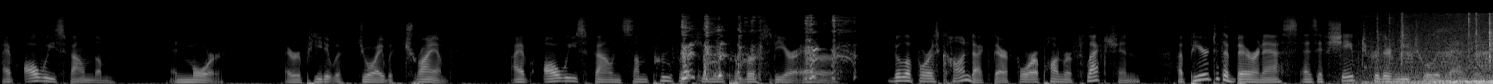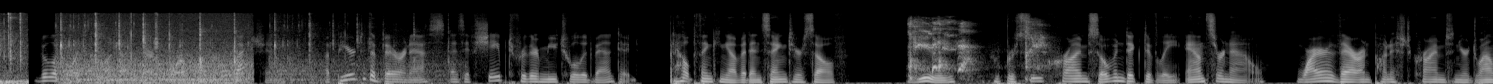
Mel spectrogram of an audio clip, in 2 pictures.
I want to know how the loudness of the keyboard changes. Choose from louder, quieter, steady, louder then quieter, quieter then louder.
louder then quieter.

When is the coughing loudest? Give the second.
24 s.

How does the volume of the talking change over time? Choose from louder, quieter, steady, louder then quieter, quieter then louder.
louder.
